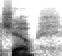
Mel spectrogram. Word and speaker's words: shew: Or really, you pronounce that word show, even though it doesn't look like it.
